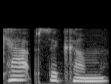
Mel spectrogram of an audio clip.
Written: capsicum

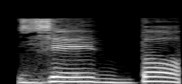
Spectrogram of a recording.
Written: Zibo

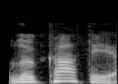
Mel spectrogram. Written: leucothea

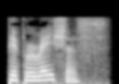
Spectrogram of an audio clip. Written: piperaceous

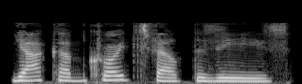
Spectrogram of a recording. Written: jakob creutzfeldt disease

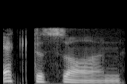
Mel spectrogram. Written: ecdyson

